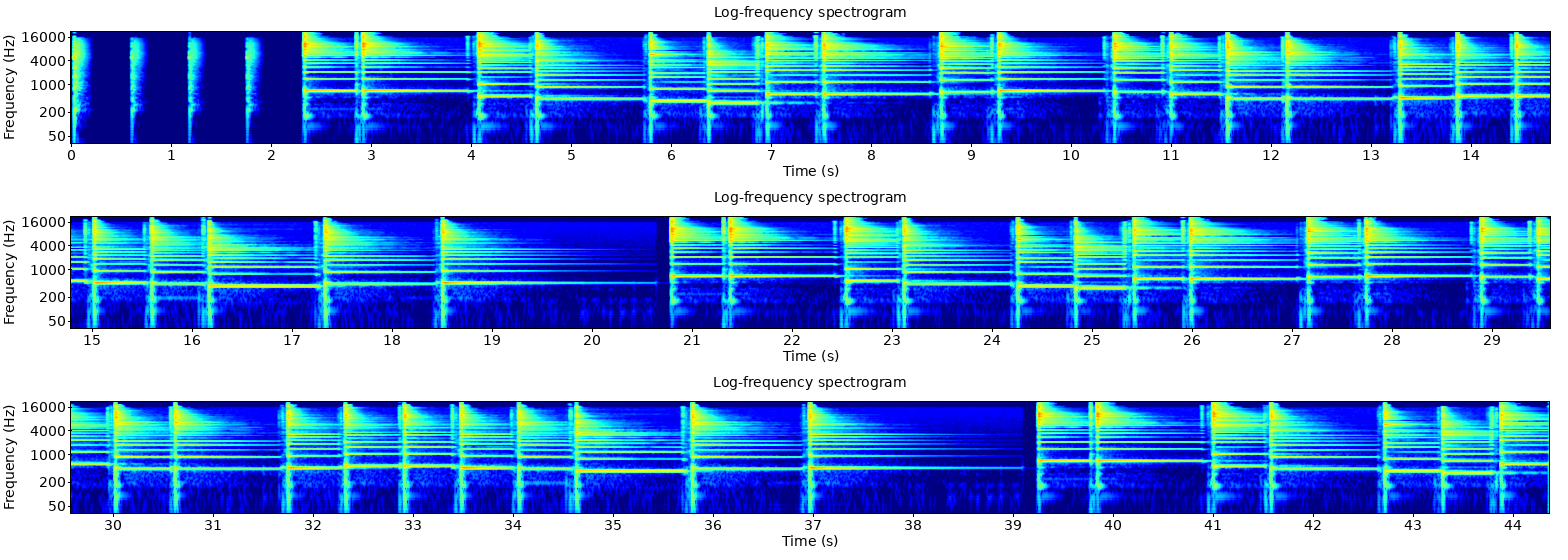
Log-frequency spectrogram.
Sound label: Acoustic Accompaniment, acoustic guitar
